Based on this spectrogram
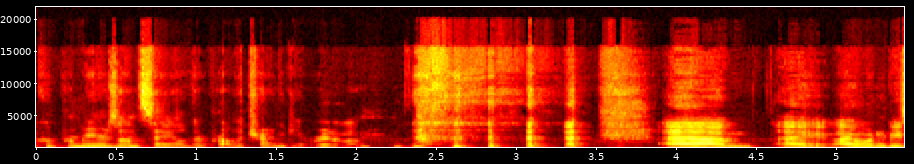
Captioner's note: laughing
